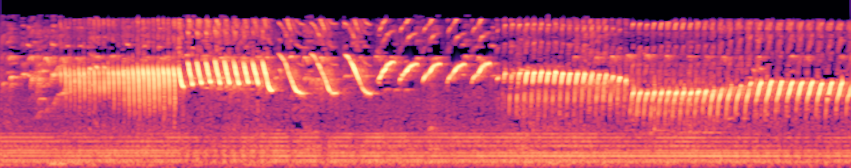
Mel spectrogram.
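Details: Canary singing, meant for training pet canaries: loud, rapid rolling trills repeated at a fast pace, sliding notes in the middle, then a long steady lower trill.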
